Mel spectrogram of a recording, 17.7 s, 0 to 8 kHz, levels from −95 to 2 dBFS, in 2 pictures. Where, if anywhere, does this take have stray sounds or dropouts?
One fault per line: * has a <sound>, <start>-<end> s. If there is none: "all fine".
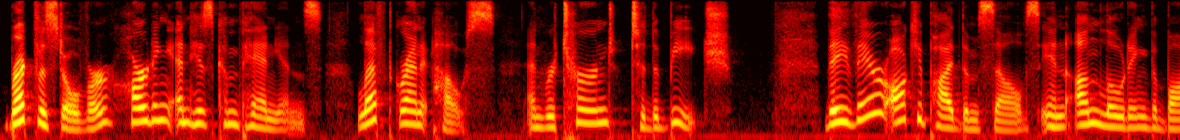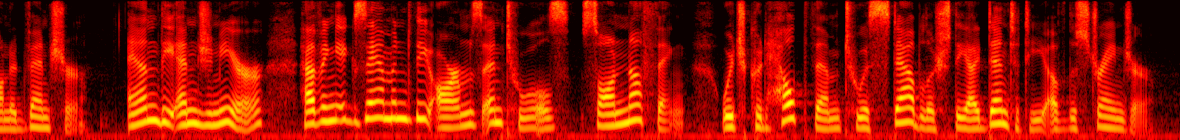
all fine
